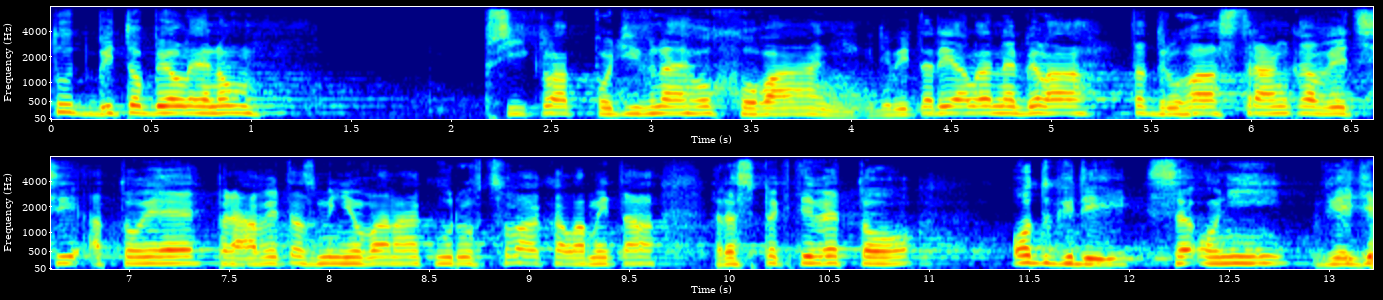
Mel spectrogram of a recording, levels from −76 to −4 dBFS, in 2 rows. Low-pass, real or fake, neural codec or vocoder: 7.2 kHz; fake; vocoder, 44.1 kHz, 128 mel bands, Pupu-Vocoder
